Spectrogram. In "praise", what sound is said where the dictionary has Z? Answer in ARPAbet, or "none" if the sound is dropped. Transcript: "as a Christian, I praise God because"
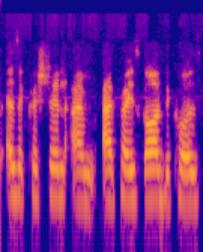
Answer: Z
